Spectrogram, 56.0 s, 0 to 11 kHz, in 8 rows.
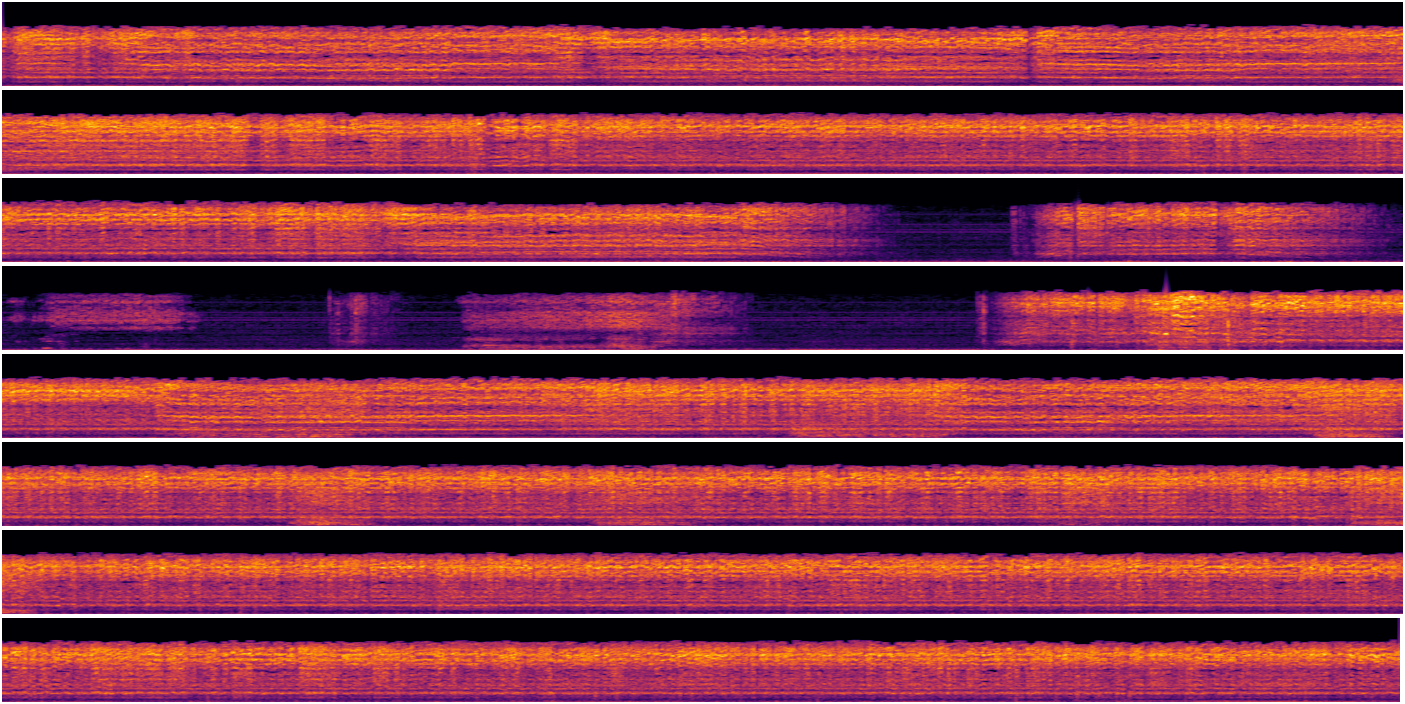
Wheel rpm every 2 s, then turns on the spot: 160, 160, 160, 160, 160, 160, 160, 160, 140, 50, 30, 0, 10, 150, 160, 160, 160, 160, 160, 160, 160, 160, 160, 160, 160, 160, 160, 160.
none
